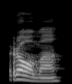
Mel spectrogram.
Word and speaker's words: Roma: then let's get started the first consonant is roma cuatro this is also known as a rolled r or rolling your r's lightly contact the gums directly behind your top teeth with the tip of your tongue and try to direct just enough air through it so that the opening opens and closes rapidly as if fluttering or vibrating it almost sounds like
